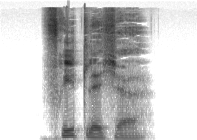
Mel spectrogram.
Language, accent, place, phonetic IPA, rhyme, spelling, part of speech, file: German, Germany, Berlin, [ˈfʁiːtlɪçə], -iːtlɪçə, friedliche, adjective, De-friedliche.ogg
- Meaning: inflection of friedlich: 1. strong/mixed nominative/accusative feminine singular 2. strong nominative/accusative plural 3. weak nominative all-gender singular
